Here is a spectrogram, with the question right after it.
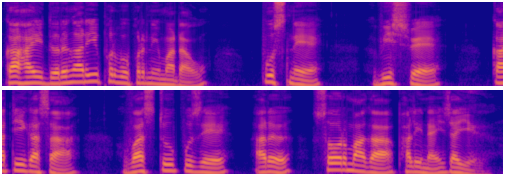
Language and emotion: Bodo, neutral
